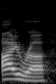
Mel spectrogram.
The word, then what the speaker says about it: IHRA: This year, Sweden holds the rotating presidency of the International Holocaust Remembrance Alliance, or IHRA, pronounced IRA, under the banner of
